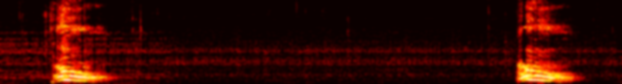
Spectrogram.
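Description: A Basenji makes two brief, musical, yodel-like vocalizations that swoop up and fall away, separated by a long quiet pause. A man speaks briefly around the calls.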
